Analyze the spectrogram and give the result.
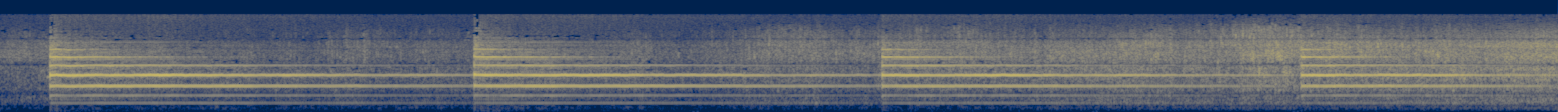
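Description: A heavy bell tolls four times at slow, even intervals, rung by the bellkeeper to open The Weird Circle in a cave by the sea, each loud strike ringing out and fading gradually into the next. No voices are heard.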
